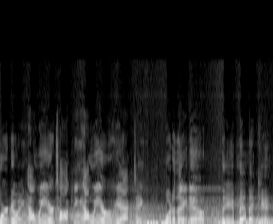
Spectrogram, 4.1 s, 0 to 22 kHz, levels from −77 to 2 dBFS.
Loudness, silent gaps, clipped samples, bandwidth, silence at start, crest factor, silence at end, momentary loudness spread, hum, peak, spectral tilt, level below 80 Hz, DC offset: -16 LUFS; none; under 0.1%; 11 kHz; 0 s; 16 dB; 0 s; 3 LU; none; 0 dBFS; -7 dB/octave; -26 dBFS; under 0.1%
